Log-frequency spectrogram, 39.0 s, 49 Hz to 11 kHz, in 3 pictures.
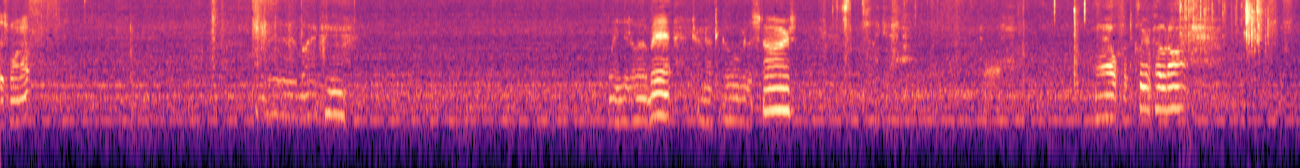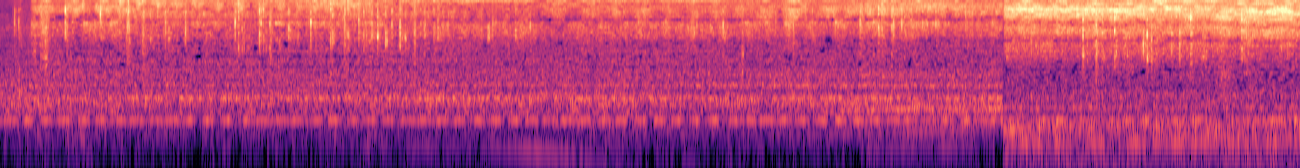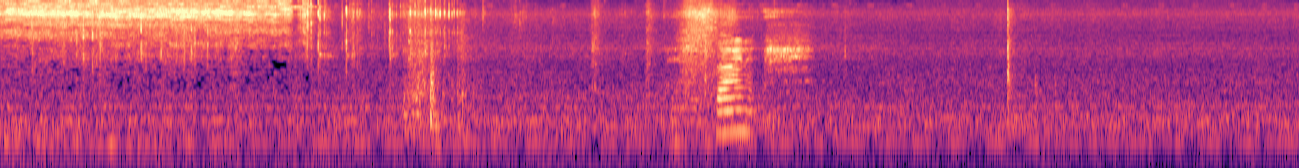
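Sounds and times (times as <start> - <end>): steady low hum: 0.0 - 38.9
spray paint can hissing: 12.4 - 30.6.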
